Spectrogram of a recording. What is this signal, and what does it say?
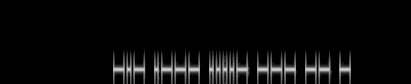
Morse code, heard as a keyed tone, about 34 wpm, 700 Hz. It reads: KJ4OMT
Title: USA Call Signs 35wpm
